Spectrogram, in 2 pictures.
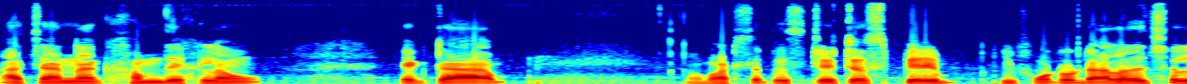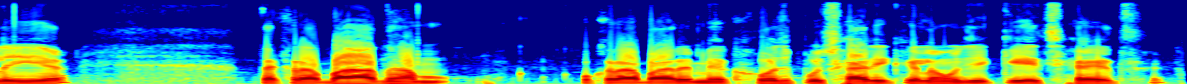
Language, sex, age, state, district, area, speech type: Maithili, male, 60+, Bihar, Sitamarhi, rural, spontaneous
